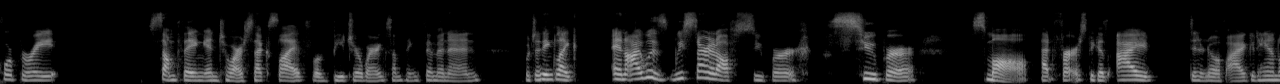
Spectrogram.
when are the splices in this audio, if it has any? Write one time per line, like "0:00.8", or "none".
none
